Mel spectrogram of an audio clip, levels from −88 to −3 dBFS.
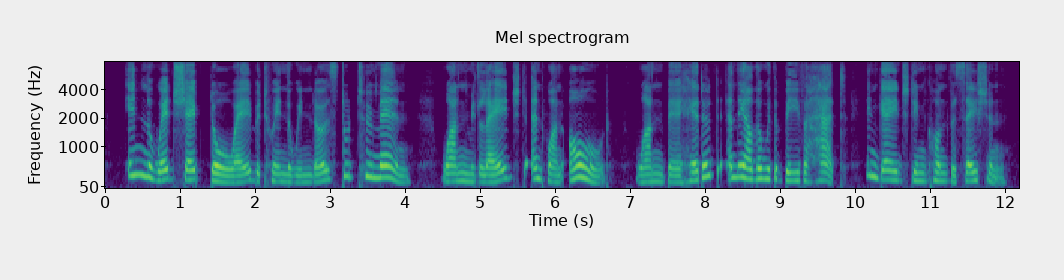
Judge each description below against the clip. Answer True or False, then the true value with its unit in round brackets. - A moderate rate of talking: True (145 wpm)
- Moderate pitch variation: False (5.7 semitones)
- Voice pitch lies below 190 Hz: False (195 Hz)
